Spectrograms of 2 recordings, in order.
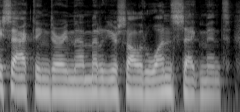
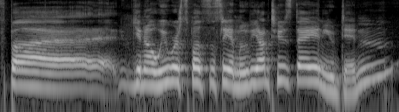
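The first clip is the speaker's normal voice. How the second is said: mocking nagging girlfriend; 5 semitones higher, faster than usual.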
